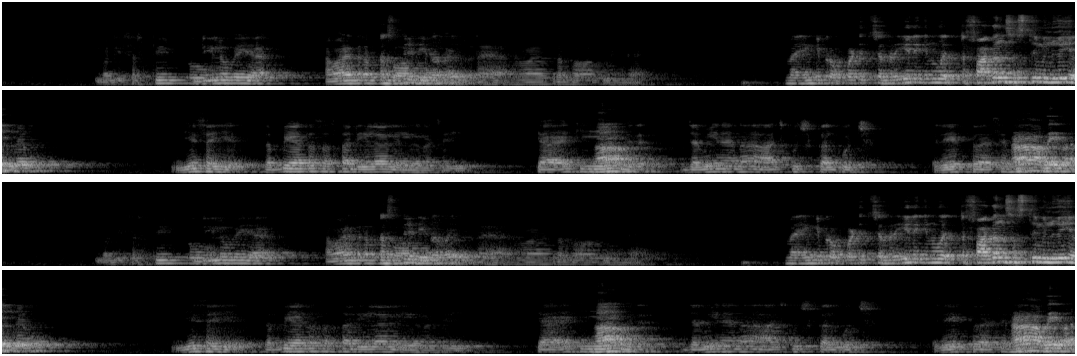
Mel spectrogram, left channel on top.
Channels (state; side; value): normal; both; correlation 0.50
